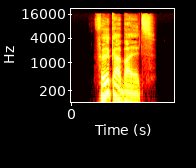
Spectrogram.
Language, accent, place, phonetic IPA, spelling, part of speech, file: German, Germany, Berlin, [ˈfœlkɐˌbals], Völkerballs, noun, De-Völkerballs.ogg
- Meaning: genitive of Völkerball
